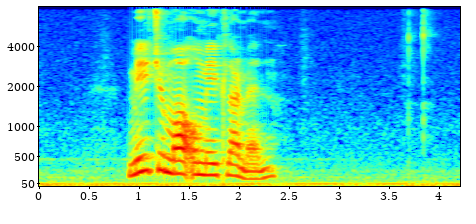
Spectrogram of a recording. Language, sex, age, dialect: Faroese, female, 36-60, Norðurstreymoy/Eysturoy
